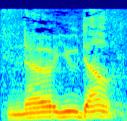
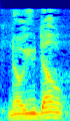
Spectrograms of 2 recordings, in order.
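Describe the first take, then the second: First: Very slow, lowered denial; slow, deliberate contradiction; drawn-out rebuttal. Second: Low, soft, matter-of-fact denial; quiet, unstretched warning; low rebuttal. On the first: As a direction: stretch every word as a warning. Repeated rebuttal, drawn out for emphasis. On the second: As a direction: contradict it quietly at normal pace. First take of repeated rebuttal. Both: Real, not acted.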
